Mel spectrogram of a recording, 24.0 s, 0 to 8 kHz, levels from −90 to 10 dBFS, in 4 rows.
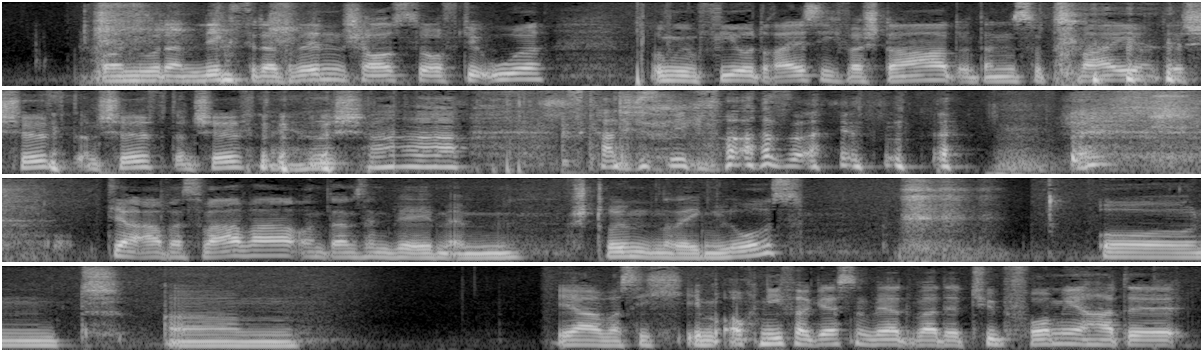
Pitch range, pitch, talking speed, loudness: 120-160 Hz, 135 Hz, 175 wpm, -17 LUFS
